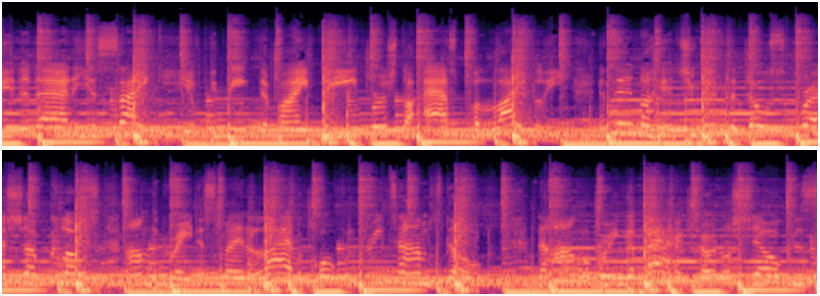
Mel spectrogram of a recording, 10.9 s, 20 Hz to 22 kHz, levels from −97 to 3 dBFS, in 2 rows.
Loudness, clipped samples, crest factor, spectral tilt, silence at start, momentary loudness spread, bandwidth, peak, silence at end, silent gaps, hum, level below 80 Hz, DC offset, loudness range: -13 LUFS; under 0.1%; 12 dB; -6 dB/octave; 0 s; 3 LU; 15 kHz; 0 dBFS; 0 s; none; none; -18 dBFS; under 0.1%; 1 LU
